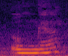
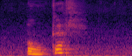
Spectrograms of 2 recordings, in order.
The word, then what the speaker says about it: ungur: Þú ungar. Ungar. So one man is going to be on the end. So þú ert ungur. Þú ungar. Ungar. So it's a sound at the end.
